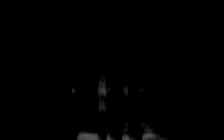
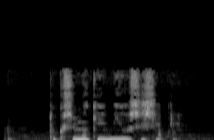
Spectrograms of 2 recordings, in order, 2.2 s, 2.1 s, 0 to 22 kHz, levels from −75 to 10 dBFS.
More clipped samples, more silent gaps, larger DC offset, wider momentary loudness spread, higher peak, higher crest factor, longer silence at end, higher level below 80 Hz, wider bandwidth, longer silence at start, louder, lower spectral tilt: neither; neither; neither; about the same, 10 LU vs 10 LU; second, -40 dBFS vs -12 dBFS; about the same, 18 dB vs 16 dB; first, 0.55 s vs 0.35 s; second, -88 dBFS vs -60 dBFS; first, 13 kHz vs 11.5 kHz; first, 0.7 s vs 0.1 s; second, -54 LUFS vs -24 LUFS; about the same, -3.5 dB/octave vs -3.5 dB/octave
